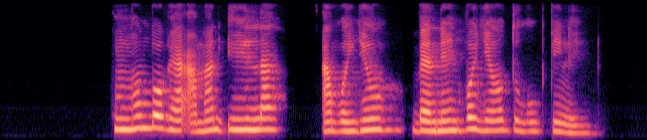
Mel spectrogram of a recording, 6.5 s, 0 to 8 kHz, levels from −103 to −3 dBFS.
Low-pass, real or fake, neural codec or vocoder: 7.2 kHz; fake; autoencoder, 22.05 kHz, a latent of 192 numbers a frame, VITS, trained on one speaker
